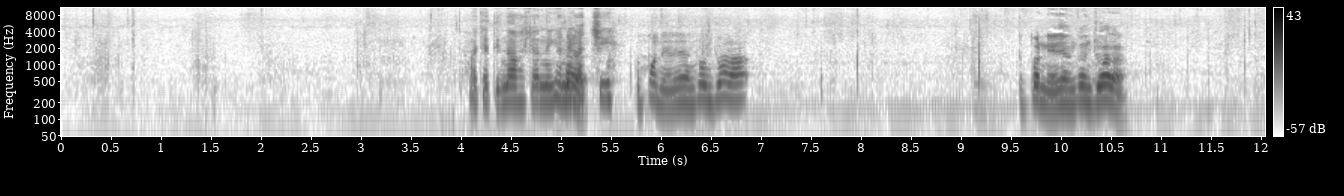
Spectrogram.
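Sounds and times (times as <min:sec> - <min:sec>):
footsteps on dry grass: 0:00.0 - 0:04.0, 0:06.4 - 0:09.6, 0:10.8 - 0:12.0.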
